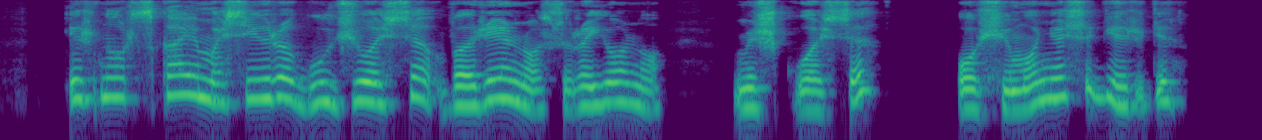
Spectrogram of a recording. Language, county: Lithuanian, Utena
